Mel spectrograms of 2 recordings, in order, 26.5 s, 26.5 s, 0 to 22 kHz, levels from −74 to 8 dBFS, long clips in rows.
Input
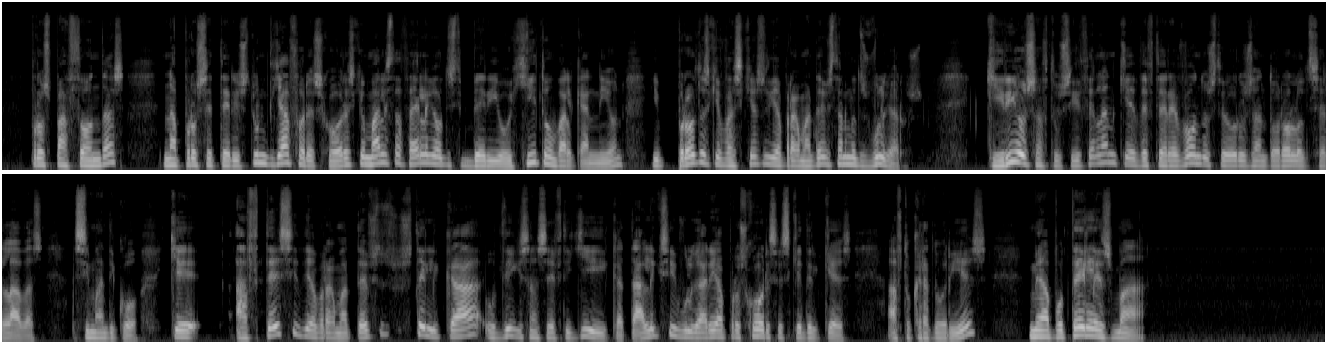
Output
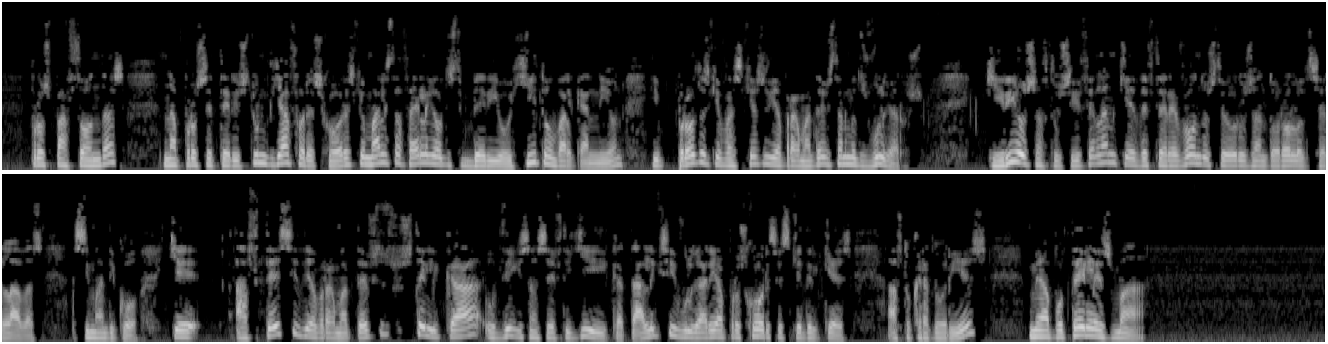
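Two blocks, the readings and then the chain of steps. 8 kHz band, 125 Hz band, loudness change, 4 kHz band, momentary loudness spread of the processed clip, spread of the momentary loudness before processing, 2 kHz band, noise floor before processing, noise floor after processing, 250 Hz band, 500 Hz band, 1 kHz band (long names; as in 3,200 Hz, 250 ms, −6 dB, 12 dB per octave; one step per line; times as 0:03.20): +1.0 dB, +6.5 dB, +6.0 dB, +6.0 dB, 9 LU, 8 LU, +5.5 dB, −58 dBFS, −49 dBFS, +6.5 dB, +6.0 dB, +6.0 dB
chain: in parallel at +2 dB: downward compressor, threshold −29 dBFS, peak gain reduction 16 dB
on the sum: spectral peaks only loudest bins 64
level +3.5 dB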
